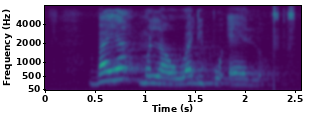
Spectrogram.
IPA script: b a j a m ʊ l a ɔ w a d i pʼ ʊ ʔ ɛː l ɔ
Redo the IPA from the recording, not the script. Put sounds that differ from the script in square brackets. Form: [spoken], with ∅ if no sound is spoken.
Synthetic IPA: b a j a m ʊ l a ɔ w a d i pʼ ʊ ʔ ɛː l ɔ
